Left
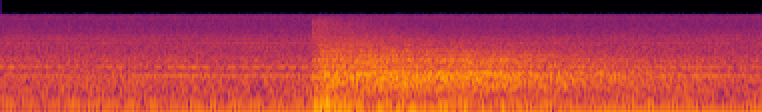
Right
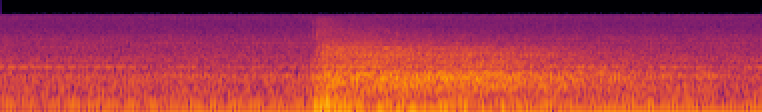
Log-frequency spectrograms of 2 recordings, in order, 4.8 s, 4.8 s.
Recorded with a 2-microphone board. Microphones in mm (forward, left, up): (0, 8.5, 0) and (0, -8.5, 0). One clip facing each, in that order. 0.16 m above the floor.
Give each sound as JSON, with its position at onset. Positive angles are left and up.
{"t": 1.9, "sound": "an explosion", "side_deg": 35, "distance_m": 2.5}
